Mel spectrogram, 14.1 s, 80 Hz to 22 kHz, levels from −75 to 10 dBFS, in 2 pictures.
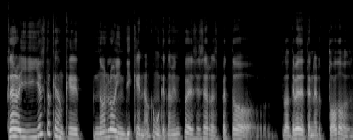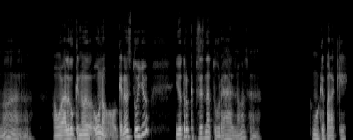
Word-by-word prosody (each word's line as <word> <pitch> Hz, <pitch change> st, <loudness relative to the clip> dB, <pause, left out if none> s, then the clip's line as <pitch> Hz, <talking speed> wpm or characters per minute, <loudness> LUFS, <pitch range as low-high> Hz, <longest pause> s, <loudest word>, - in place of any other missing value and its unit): Claro, 200 Hz, +2 st, +9 dB
y 180 Hz, -1 st, +4 dB
y, 175 Hz, +1 st, -3 dB
yo 230 Hz, -, +2 dB
esto 270 Hz, +1 st, -1 dB
que 220 Hz, -, 0 dB
aunque 140 Hz, -7 st, +1 dB, 0.3 s
no 145 Hz, +3 st, -1 dB
lo 185 Hz, +1 st, +5 dB
indique, 140 Hz, -1 st, 0 dB
¿no? 115 Hz, +1 st, -2 dB
Como 150 Hz, -, -3 dB
que 125 Hz, -, -2 dB
también, 125 Hz, +3 st, -3 dB
pues, 145 Hz, -5 st, +1 dB
ese 140 Hz, +2 st, -1 dB
respeto 120 Hz, 0 st, -2 dB, 0.5 s
lo 115 Hz, -1 st, 0 dB
debe 135 Hz, +5 st, +7 dB
de 130 Hz, -3 st, +6 dB
tener 115 Hz, +1 st, -2 dB
todos, 115 Hz, -4 st, 0 dB
¿no? 100 Hz, +6 st, -8 dB
A 135 Hz, -2 st, -9 dB, 0.4 s
a 115 Hz, +1 st, +1 dB
algo 130 Hz, +3 st, +4 dB
que -, -, -1 dB
no, 120 Hz, 0 st, +1 dB
1, 145 Hz, -4 st, +2 dB
o -, -, -9 dB
que 120 Hz, -, +1 dB
no 155 Hz, -, +2 dB
es 180 Hz, 0 st, 0 dB
tuyo, 215 Hz, -, 0 dB, 0.5 s
y -, -, -3 dB
otro 195 Hz, +8 st, +1 dB
que, -, -, -9 dB
pues, 150 Hz, -, -14 dB
es 150 Hz, -, -4 dB
natural, 115 Hz, -7 st, -5 dB
¿no? 110 Hz, +2 st, -8 dB
O 160 Hz, -, -9 dB
sea, 110 Hz, -10 st, -14 dB, 0.9 s
¿como 125 Hz, -1 st, -5 dB
que, 125 Hz, -, -4 dB
para 110 Hz, -1 st, -3 dB
qué? 115 Hz, +2 st, -11 dB
135 Hz, 200 wpm, -21 LUFS, 120-160 Hz, 0.9 s, Claro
